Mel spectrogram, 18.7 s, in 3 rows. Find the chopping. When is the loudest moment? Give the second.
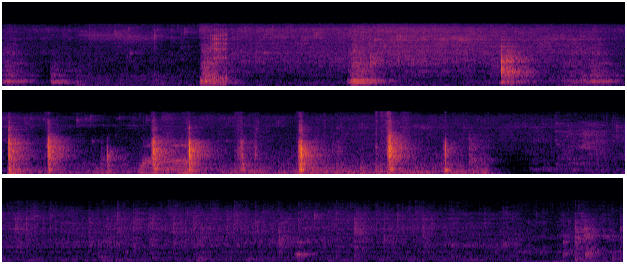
9 s.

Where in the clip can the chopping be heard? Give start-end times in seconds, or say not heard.
5.0-11.1.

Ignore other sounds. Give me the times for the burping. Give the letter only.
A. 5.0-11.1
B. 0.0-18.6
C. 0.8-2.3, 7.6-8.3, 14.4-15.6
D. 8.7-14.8
C.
